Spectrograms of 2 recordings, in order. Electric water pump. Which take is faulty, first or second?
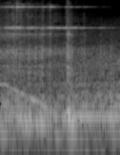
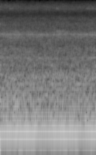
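first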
